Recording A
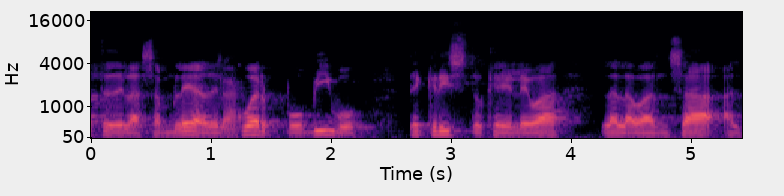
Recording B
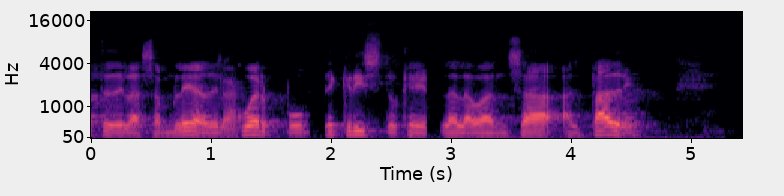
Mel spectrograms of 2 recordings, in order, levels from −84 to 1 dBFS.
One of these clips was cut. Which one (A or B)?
B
